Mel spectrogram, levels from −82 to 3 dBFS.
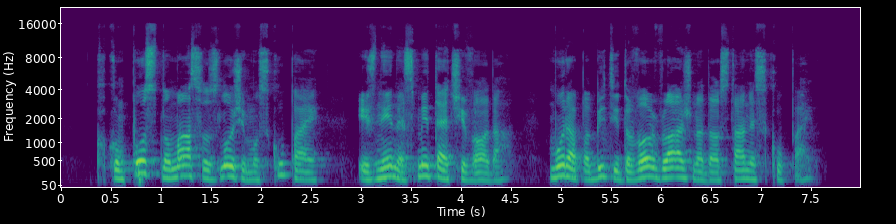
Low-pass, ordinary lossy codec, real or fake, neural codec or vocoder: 19.8 kHz; none; fake; vocoder, 44.1 kHz, 128 mel bands, Pupu-Vocoder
